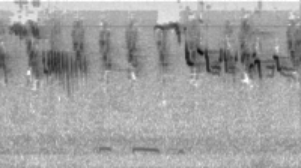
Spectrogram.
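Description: Songbirds chirping: a run of short, high, quick calls, busiest in the second half.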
